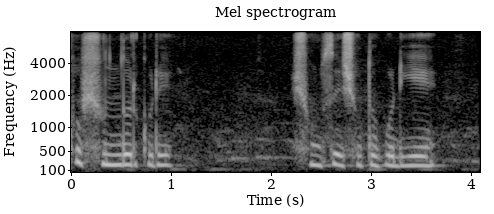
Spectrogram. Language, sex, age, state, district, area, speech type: Bengali, female, 30-45, West Bengal, Uttar Dinajpur, urban, spontaneous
